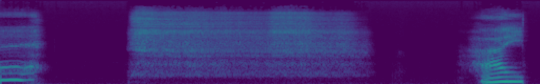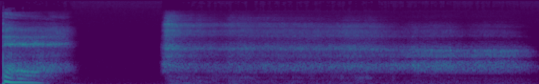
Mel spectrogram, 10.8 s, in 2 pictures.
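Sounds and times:
deep inhale during breathing exercise with both arms raised: 1.3s - 3.8s, 7.0s - 10.7s
speech: 4.8s - 5.9s.

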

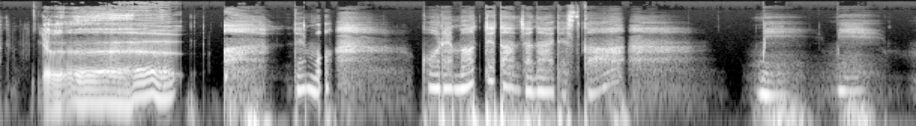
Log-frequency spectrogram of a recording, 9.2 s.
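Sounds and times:
speech: 0.4s - 1.8s, 3.0s - 6.7s, 7.6s - 8.6s
voiced burping beside the ear: 0.5s - 1.8s.

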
